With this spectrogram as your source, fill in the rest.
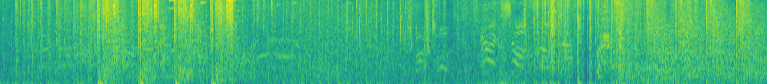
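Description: Gunshots fire in quick, sharp bursts.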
